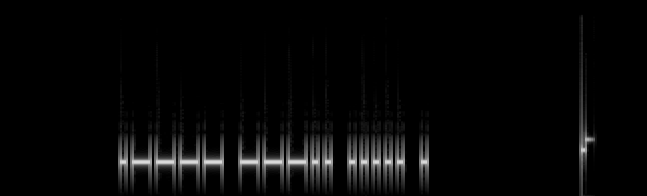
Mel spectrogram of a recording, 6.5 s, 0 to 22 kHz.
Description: Morse code, heard as a keyed tone, about 20 wpm, 700 Hz. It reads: 185E
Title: Four Letter-Number Combinations - 20wpm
